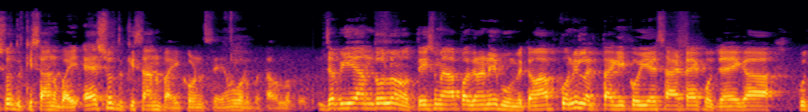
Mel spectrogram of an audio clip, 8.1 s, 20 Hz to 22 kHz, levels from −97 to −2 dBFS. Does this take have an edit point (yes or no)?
yes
